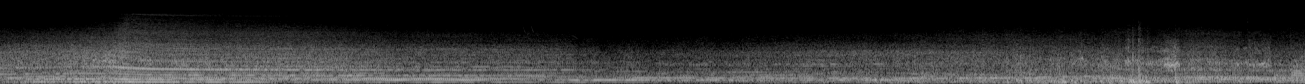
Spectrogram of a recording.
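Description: A McLaren GT race car run by Panther Racing at Spa-Francorchamps, in a racing game, holds a steady engine drone with rising harmonics as it accelerates, loud and continuous throughout without speech.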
